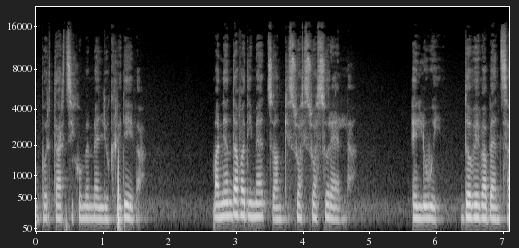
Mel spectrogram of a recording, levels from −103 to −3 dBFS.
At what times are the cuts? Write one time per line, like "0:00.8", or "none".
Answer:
0:04.0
